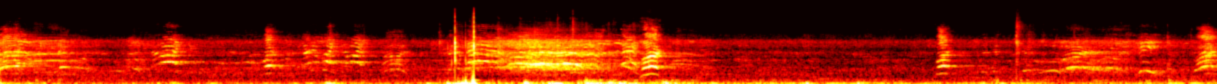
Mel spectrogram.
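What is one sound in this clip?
A crowd shouts and cheers in a large echoing hall.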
